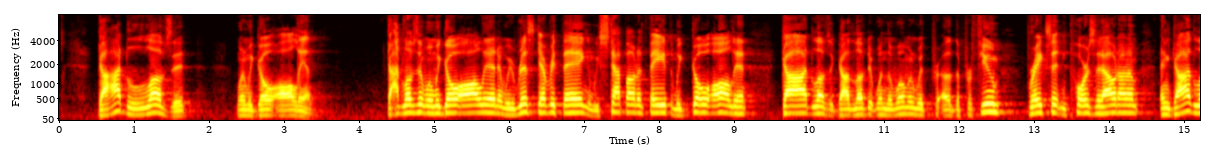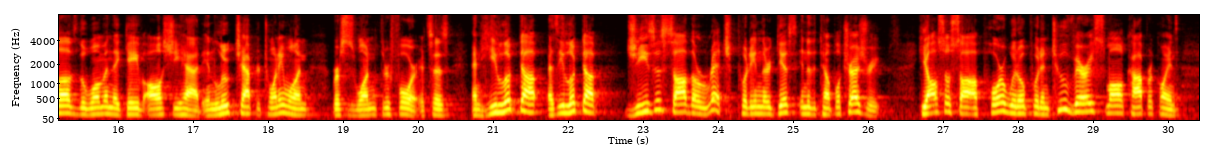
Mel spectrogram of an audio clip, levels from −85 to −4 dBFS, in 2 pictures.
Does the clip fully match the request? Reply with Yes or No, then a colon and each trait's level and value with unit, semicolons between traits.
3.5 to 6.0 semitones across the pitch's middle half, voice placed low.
No: average, 5.1 semitones; medium, 145 Hz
